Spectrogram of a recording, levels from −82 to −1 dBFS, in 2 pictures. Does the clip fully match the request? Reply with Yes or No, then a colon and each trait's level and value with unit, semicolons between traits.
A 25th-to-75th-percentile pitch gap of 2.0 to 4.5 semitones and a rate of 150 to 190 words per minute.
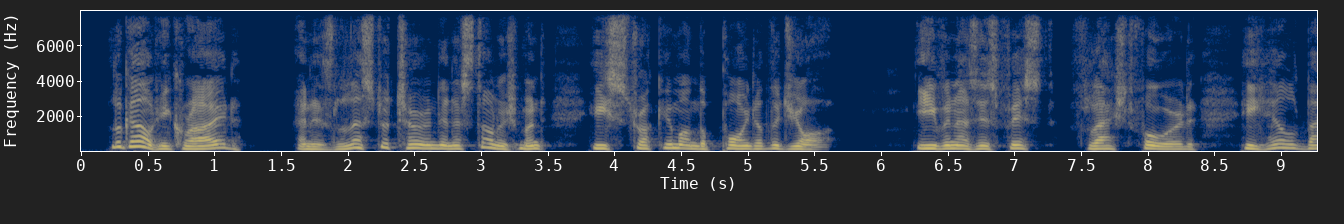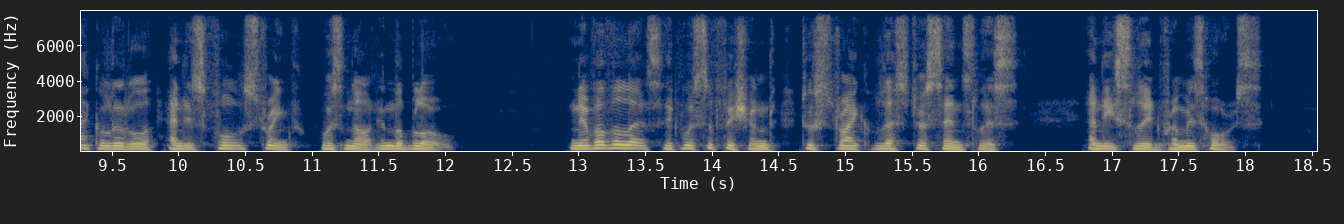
Yes: average, 3.7 semitones; average, 170 wpm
